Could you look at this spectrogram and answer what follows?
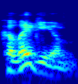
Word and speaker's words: collegium: And I would my instinct was colleium, but I was like, let me look this up. And it says calleium. And then I double check it. And um on lots of YouTube videos, scholars use it for the most part and they're all saying collleium as well.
